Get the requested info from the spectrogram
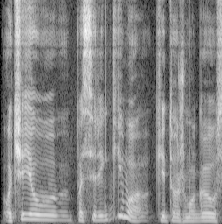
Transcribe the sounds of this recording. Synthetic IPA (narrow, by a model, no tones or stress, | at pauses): oːt͡ʃʲɛjɛʊpɐsʲɪɾʲɪŋʲkʲiːmoːkʲiːt̪oːʒmoːɡɐʊs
